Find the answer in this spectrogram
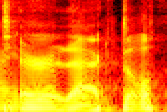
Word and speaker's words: pterodactyl: Pterodactyl. Yeah. Doesn't that have like isn't pterodactyl spelled with a P? Silent P.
